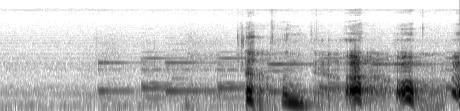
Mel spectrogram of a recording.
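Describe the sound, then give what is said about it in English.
A mobile phone ringtone plays a steady electronic melody of sustained tones, and a voice soon begins speaking over it, partly covering the tune. “Oh, no. It's my phone, too.”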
